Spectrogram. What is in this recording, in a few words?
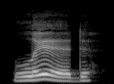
"lid", English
